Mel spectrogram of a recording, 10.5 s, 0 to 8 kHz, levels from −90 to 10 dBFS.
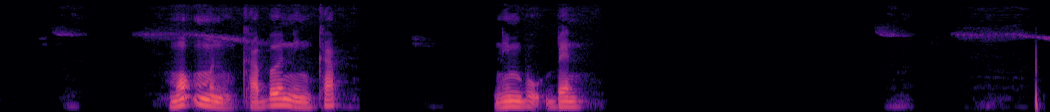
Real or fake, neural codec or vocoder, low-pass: real; none; 7.2 kHz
